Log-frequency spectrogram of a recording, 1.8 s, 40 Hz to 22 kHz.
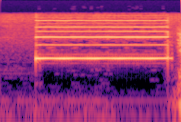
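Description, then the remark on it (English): A single steady electronic beep tone, sustained for about a second and a half, then cut off abruptly. It is clear and fairly loud over faint low background hum: the National Bureau of Standards time signal marking 9 o'clock on WJBK AM and FM radio, Detroit, Michigan. “At the tone, National Bureau of Standards time will be 9 o'clock.”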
